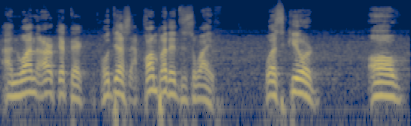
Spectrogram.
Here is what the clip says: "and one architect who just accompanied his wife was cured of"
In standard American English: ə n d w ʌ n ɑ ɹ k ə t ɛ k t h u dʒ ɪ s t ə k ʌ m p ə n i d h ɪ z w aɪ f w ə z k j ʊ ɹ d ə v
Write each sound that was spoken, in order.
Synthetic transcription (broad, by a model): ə n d w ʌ n ɑ ɹ k ə t ɛ k t h u dʒ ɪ s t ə k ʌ m p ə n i d h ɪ s w aɪ f w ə s k j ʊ ɹ d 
